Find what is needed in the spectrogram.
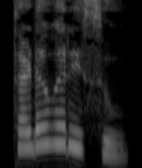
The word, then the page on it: ದಾಟುವರಸೆ: dāṭu varase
